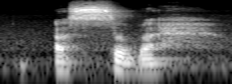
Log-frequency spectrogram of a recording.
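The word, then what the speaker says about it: الصباح: andy stars arabic foreign i don't need to pronounce the lamb here because of the sound sad does not allow the lamb to be pronounced so in the morning be asabah i will explain that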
